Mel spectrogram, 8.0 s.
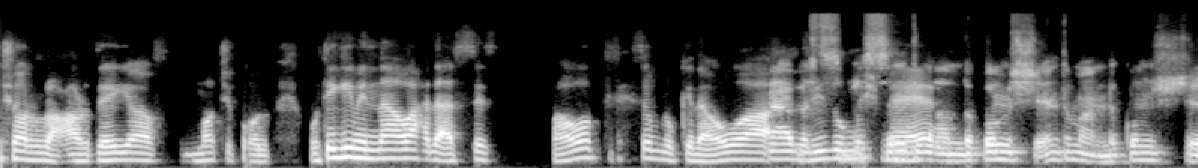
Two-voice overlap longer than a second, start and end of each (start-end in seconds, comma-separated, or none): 5.1-6.3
